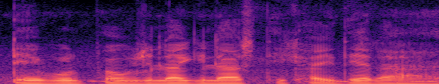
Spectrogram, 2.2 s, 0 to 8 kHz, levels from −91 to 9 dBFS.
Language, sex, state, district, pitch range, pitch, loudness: Hindi, male, Bihar, Patna, 130-135 Hz, 130 Hz, -17 LUFS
